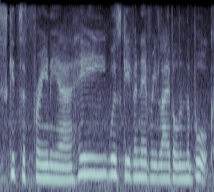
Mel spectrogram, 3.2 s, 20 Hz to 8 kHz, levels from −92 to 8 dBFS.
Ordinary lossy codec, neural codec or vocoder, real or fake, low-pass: AAC, 48 kbps; none; real; 7.2 kHz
